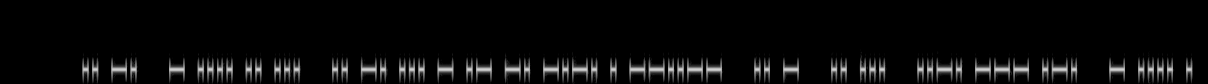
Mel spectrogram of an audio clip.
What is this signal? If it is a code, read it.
Morse code, heard as a keyed tone, about 25 wpm, 700 Hz. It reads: IN THIS INSTANCE, IT IS FOR THE
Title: Sentences from Top 1000 Words - Review Part 5 - 25wpm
